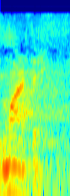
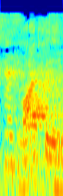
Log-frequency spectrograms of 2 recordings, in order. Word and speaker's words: Marthe: So Martha and I got on the airplane, and by the way, my wife's name is Martha, M-A-R-T-H-E. You know, I say that and people look at me and say, that poor nut doesn't even know how to pronounce his wife's name. But I do.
